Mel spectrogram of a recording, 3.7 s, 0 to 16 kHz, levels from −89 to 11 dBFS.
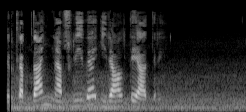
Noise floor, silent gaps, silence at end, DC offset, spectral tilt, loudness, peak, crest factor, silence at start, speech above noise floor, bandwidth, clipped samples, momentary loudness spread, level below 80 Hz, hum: -42 dBFS; none; 0 s; under 0.1%; -4 dB/octave; -20 LUFS; -2 dBFS; 20 dB; 0.1 s; 22 dB; 11.5 kHz; under 0.1%; 25 LU; -54 dBFS; none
